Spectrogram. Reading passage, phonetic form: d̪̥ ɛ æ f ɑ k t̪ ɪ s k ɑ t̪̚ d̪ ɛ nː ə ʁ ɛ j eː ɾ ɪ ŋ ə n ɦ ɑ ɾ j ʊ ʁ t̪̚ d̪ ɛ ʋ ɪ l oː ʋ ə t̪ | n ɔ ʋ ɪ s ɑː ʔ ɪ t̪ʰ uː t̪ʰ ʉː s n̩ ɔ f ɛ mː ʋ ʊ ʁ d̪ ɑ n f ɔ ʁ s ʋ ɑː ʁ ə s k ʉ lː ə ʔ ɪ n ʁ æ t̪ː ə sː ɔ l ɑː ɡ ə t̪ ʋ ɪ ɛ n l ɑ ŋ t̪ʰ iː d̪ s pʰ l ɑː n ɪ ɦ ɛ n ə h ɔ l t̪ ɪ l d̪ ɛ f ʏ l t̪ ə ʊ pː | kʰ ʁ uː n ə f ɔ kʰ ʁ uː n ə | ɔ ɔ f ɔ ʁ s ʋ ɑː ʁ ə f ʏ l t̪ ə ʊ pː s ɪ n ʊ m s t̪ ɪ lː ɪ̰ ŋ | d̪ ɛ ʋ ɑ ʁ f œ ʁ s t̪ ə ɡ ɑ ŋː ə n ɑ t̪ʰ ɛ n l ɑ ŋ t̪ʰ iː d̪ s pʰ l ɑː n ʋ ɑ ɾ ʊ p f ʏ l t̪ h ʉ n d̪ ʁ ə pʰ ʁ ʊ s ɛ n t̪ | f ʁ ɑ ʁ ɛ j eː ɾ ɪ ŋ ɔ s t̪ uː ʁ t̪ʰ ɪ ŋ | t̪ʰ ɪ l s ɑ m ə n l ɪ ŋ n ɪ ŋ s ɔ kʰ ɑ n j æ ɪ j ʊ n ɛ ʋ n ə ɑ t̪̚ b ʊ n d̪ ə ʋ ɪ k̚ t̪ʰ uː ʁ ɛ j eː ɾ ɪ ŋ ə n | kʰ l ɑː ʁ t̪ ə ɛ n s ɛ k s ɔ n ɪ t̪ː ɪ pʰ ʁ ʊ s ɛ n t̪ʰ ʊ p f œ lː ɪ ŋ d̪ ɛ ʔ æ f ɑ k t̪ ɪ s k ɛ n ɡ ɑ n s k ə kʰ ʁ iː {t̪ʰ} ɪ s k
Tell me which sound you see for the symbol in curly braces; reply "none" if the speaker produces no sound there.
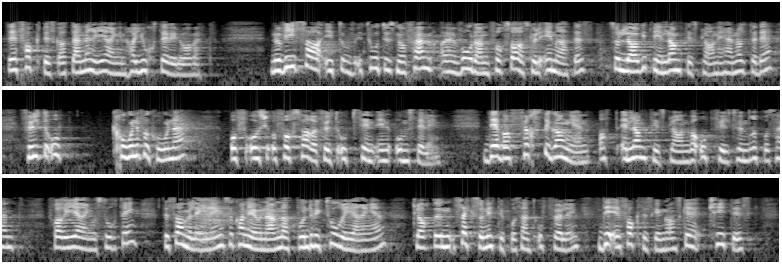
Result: t̪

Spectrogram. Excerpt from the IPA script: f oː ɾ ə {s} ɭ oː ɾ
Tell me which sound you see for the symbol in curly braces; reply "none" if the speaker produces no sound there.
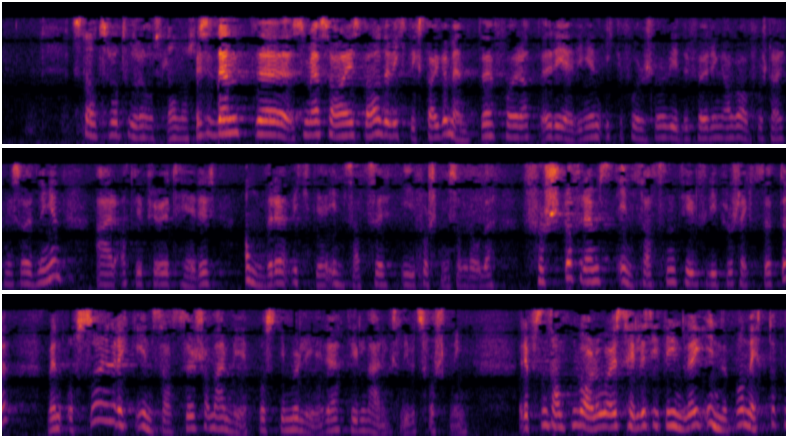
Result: ʂ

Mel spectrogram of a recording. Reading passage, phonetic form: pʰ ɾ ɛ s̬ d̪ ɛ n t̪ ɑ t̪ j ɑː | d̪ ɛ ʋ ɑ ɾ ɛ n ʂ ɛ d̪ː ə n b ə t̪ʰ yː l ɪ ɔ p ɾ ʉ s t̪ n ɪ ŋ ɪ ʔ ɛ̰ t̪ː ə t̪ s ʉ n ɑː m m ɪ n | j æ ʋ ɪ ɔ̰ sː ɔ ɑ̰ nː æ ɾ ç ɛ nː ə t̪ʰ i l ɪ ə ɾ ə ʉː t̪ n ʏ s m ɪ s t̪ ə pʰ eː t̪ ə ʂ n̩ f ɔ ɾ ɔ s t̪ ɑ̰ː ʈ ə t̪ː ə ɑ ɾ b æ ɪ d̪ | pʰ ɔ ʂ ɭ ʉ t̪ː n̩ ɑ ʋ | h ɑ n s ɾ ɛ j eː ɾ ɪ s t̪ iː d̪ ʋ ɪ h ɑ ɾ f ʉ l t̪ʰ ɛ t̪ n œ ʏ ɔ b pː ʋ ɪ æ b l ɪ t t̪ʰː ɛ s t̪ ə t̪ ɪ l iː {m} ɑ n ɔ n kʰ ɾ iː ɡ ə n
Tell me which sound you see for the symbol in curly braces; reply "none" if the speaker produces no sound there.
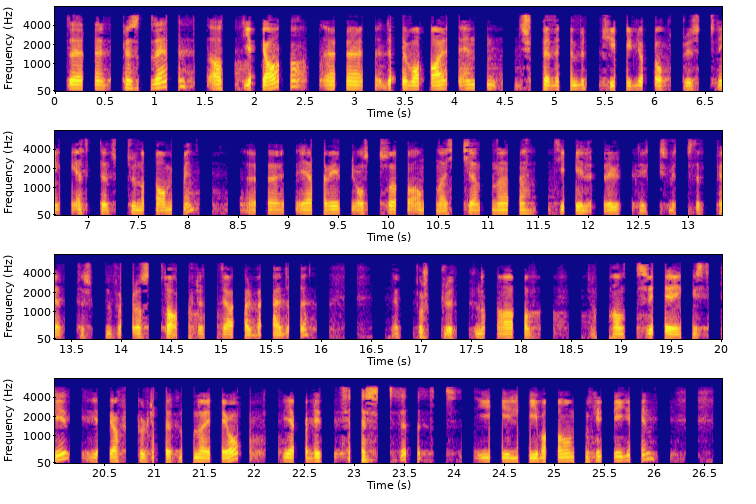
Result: b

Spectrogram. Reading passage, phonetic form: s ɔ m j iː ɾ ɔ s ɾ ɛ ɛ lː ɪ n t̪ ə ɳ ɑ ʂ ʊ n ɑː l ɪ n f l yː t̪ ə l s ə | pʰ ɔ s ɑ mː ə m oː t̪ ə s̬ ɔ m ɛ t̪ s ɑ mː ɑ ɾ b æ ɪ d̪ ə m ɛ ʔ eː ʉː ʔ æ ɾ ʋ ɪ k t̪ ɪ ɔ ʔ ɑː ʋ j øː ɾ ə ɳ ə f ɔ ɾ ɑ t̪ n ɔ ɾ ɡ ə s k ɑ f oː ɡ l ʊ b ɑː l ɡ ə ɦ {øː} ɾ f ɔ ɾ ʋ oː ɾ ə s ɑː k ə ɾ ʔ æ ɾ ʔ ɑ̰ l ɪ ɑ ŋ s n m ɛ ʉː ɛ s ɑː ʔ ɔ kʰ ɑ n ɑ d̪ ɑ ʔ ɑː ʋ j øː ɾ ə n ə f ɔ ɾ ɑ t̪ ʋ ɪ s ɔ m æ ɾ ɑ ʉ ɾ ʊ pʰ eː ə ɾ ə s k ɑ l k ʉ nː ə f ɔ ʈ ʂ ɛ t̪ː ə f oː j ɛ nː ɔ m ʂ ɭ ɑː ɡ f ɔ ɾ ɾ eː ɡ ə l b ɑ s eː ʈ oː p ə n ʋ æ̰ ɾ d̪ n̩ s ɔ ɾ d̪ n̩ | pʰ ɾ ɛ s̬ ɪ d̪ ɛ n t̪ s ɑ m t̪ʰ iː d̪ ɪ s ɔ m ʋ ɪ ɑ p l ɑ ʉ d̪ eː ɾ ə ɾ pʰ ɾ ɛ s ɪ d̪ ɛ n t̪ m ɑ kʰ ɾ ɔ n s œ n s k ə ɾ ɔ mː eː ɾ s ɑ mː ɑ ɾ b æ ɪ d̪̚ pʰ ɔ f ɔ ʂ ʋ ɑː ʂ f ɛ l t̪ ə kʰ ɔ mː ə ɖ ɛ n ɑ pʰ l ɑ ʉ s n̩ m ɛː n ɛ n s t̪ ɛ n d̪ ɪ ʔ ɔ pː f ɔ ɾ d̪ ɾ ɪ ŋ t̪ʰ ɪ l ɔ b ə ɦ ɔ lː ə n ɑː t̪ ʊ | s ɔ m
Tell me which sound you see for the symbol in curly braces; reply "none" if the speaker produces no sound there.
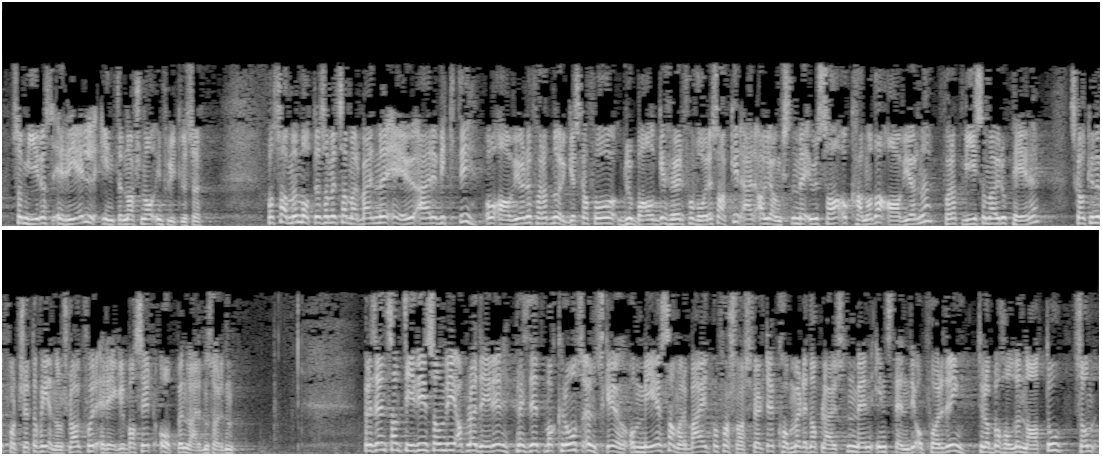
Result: øː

